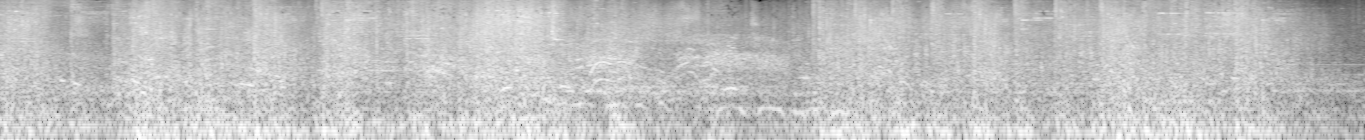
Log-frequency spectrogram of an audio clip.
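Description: Spell effects and weapon hits crackle and clash in a busy fight.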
